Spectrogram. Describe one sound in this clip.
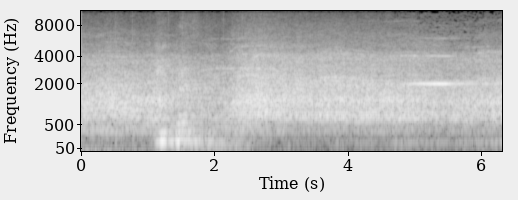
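A large crowd cheers and screams loudly in an echoing hall.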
